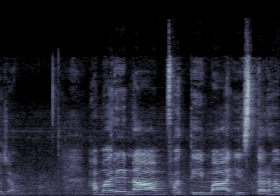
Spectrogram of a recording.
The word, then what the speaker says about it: फ़ातिमा: हमारे नाम फ़ातिमा इस तरह प्रोनाउंस किया जाता है।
